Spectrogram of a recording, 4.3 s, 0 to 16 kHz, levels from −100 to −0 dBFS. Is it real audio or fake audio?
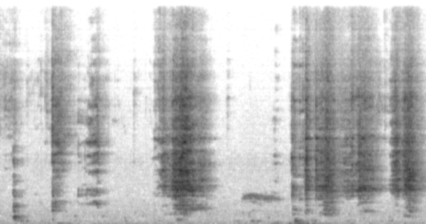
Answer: fake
